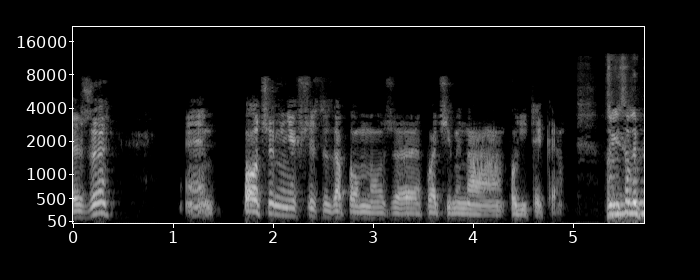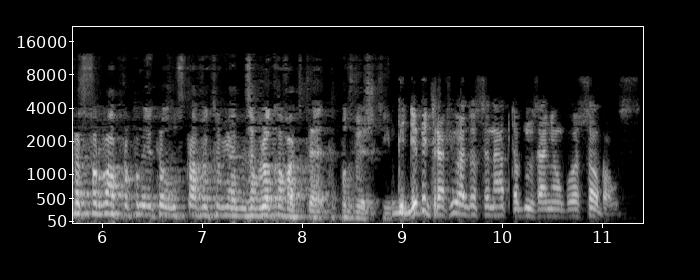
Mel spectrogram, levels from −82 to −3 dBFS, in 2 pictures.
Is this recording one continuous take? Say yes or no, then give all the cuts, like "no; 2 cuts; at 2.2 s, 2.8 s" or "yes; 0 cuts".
no; 3 cuts; at 4.9 s, 8.9 s, 10.1 s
